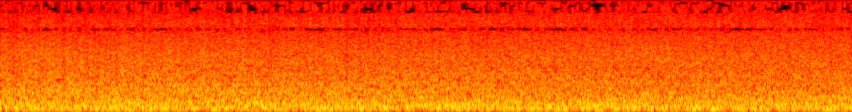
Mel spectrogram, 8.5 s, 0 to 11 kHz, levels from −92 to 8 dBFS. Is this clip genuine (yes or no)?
yes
